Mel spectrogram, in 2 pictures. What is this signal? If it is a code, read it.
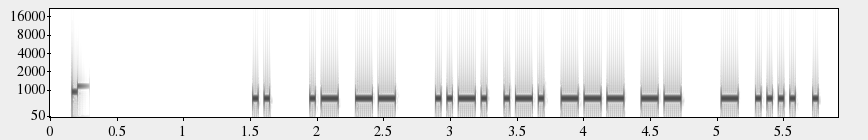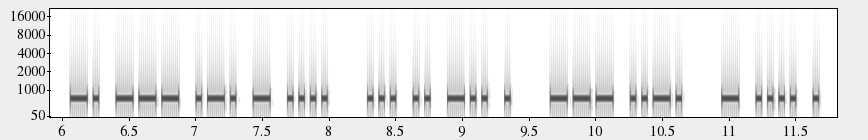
Morse code, heard as a keyed tone, about 28 wpm, 700 Hz. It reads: I AM FROM THE NORTH SIDE OF THE
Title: Sentences from Top 1000 Words - Review Part 1 - 28wpm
